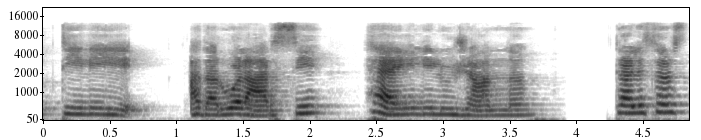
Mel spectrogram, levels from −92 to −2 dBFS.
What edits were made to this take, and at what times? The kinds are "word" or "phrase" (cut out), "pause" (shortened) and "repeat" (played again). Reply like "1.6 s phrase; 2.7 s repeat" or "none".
1.1 s word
